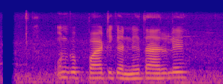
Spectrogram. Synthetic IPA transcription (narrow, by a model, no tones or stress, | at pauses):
ṵnkopaɾʈikanet̪aɦʌɾule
